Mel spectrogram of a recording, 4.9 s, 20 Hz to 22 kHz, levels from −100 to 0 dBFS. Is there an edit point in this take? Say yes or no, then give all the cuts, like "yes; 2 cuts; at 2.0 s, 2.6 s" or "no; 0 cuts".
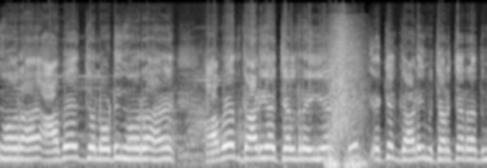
yes; 1 cut; at 3.5 s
